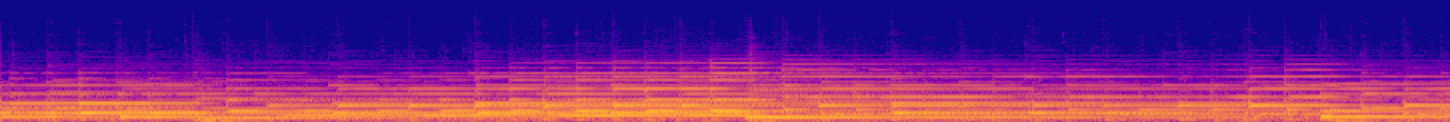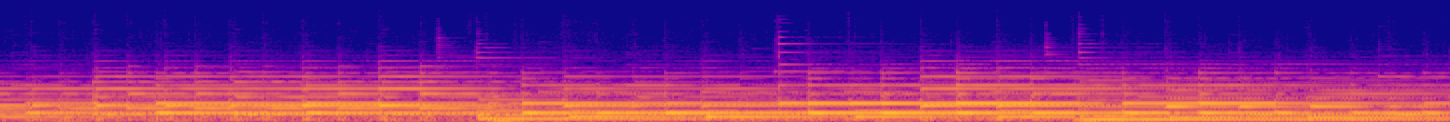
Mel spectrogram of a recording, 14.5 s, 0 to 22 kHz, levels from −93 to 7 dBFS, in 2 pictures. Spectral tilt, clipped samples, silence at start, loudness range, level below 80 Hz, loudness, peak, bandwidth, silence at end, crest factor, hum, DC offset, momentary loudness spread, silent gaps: -12 dB/octave; under 0.1%; 0 s; 5 LU; -34 dBFS; -14 LUFS; 0 dBFS; 3.6 kHz; 0 s; 12 dB; none; under 0.1%; 7 LU; none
